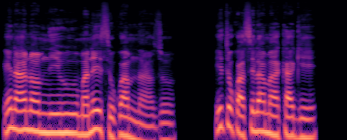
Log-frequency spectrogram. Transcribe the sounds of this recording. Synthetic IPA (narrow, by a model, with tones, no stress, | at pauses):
ɪ˦na˨a˦nɔ˨m̩˦ni˦ɦu˦ma˨ne˦˨si˨kʷa˦m̩˦na̰˨a̰˨zʊ˦ | ɪ˦tʊ˨kʷa˨sɪ˦la˦m̩˦a˦ka˦ɡɪ˦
